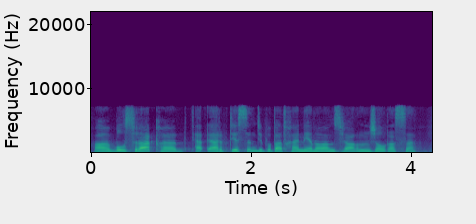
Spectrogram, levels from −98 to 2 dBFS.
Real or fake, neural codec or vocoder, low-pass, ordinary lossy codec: fake; codec, 16 kHz, 1 kbps, FunCodec, trained on LibriTTS, 50 frames a second; 7.2 kHz; none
